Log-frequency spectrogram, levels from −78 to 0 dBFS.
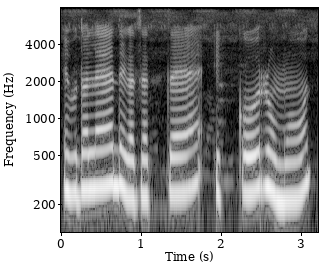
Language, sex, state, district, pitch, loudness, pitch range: Chakma, female, Tripura, Dhalai, 250 Hz, -12 LUFS, 230-265 Hz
